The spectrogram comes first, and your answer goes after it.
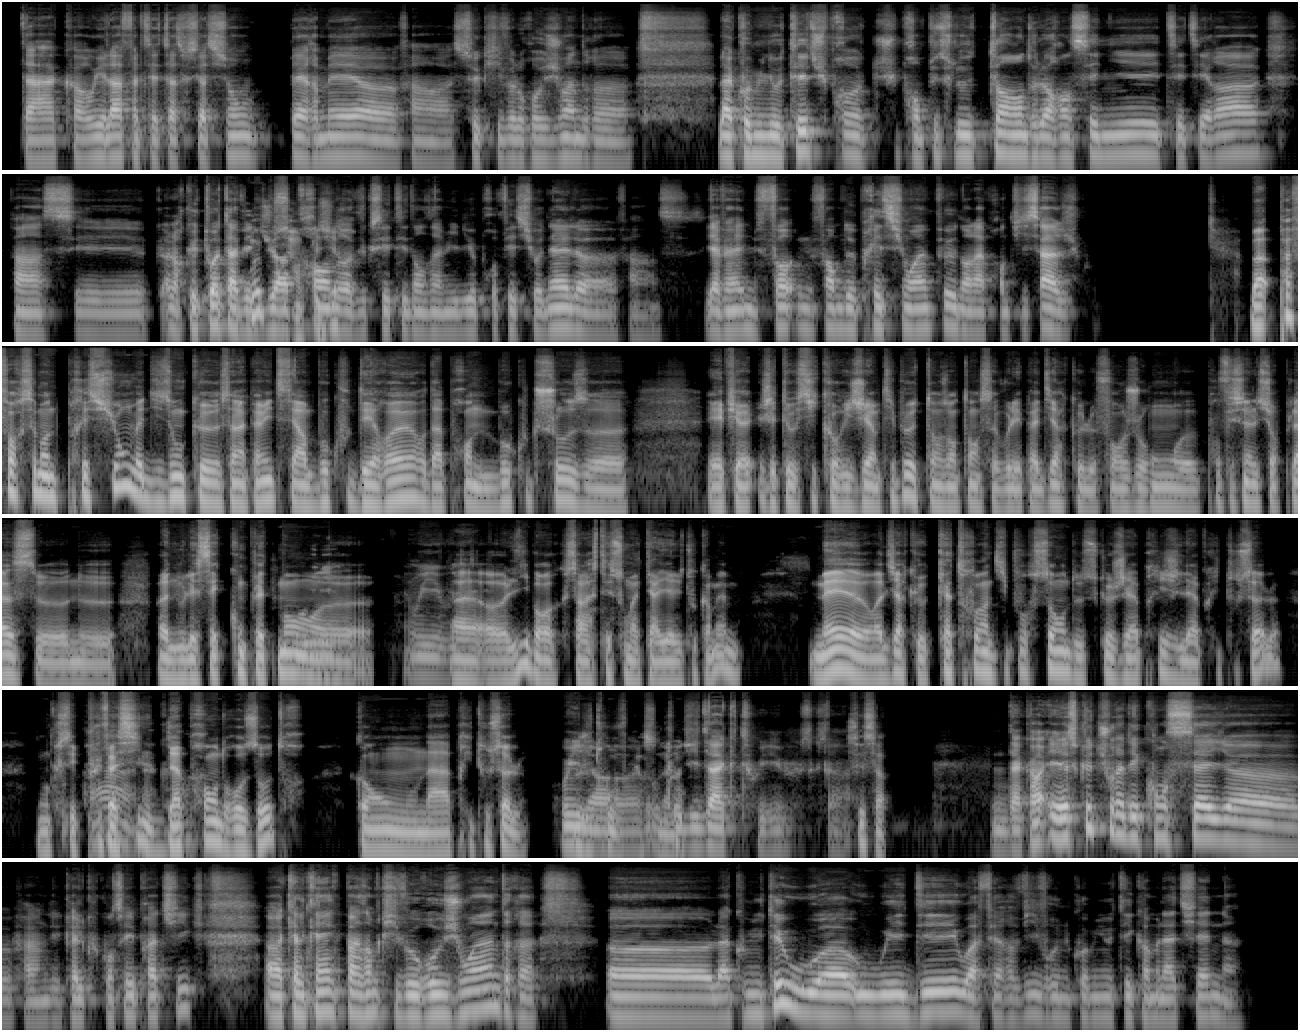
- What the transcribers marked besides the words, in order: stressed: "temps"; tapping; other background noise; stressed: "d'apprendre"
- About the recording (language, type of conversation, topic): French, podcast, Quel rôle joue la communauté dans ton passe-temps ?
